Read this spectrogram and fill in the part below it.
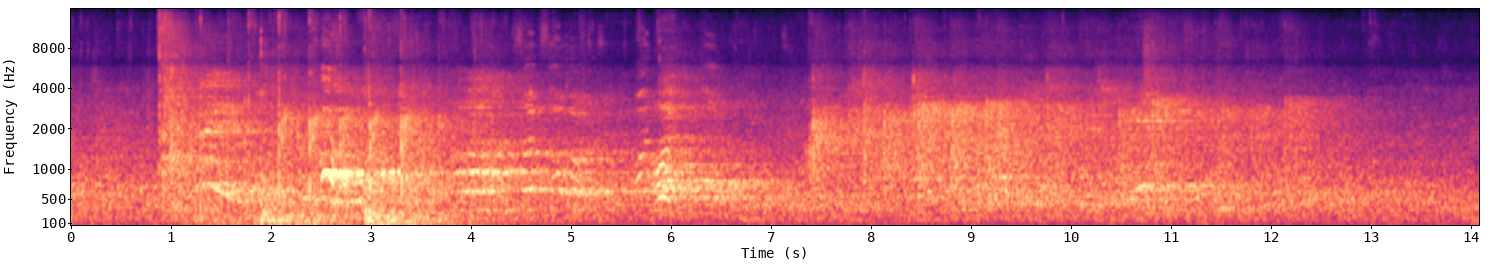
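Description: Several men call out and chatter in the echoing hall.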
